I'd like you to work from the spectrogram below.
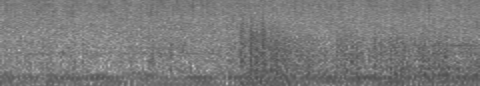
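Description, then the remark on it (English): Deep, continuous rumbling thunder from the first lightning bolt of a thunderstorm over Wonderland, a steady low roar swelling into a louder, brighter crackling burst about halfway through before settling back into a sustained rolling rumble. No voices. “You watch as the first bolt of lightning shoots down.”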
